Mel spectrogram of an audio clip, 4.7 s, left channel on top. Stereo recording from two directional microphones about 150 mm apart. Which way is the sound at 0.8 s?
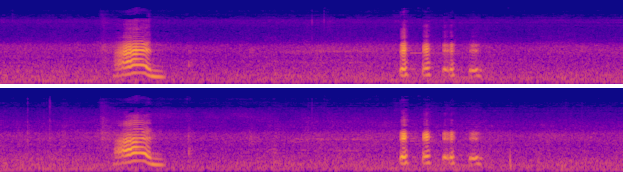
30° left (ahead or behind).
